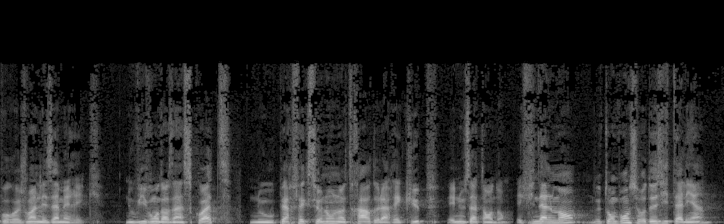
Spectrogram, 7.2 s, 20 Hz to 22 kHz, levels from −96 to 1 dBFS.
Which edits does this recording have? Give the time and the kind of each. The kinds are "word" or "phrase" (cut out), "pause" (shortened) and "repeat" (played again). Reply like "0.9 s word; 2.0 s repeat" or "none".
2.4 s pause; 5.1 s pause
